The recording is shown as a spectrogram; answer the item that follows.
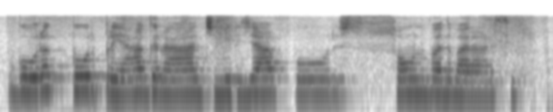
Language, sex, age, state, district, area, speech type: Hindi, female, 30-45, Uttar Pradesh, Sonbhadra, rural, spontaneous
